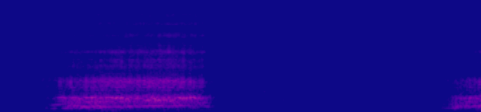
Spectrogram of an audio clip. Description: Miss Piggy snore. Lol.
